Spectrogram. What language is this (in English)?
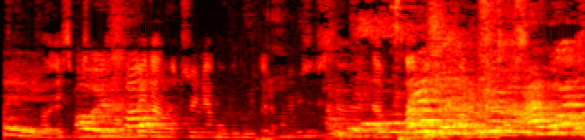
Georgian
